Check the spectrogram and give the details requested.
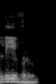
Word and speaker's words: livro: বইকে আপনার যেটা হচ্ছিল লিব্রো, আর যেটা হচ্ছিল আপনার পর্তুগিজে আপনার লিভ্রু, লিভ্রু, ঠিক আছে, লিভ্রু, হ্যাঁ, আর যে কোনো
